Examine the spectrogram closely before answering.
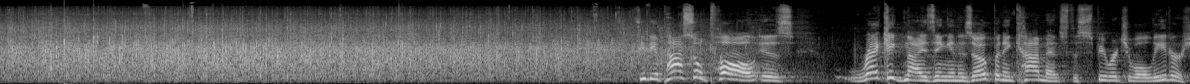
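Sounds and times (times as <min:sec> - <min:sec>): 
large audience applause: 0:00.0 - 0:07.8
speech: 0:06.4 - 0:11.8.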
